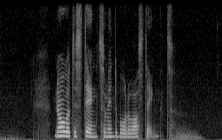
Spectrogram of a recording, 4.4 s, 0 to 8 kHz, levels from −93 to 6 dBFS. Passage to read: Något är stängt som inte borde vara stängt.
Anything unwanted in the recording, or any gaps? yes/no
no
